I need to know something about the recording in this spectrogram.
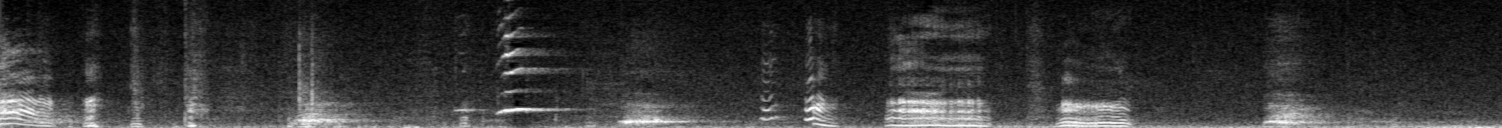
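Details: Border collie puppies at one month old, a litter filmed from birth to two months: high whining whimpers and yelps, some harmonic and wavering, several short squeaks and drawn-out cries overlapping in quick succession.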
